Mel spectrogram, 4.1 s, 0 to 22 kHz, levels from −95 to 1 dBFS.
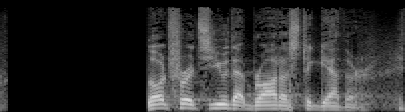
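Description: At 1.44 s, a clipped start after a pause: following 1.44 s of silence, the output path was slow to wake, so about 40 ms is lost and "for it's you that" begins abruptly, its opening sound cut off.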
